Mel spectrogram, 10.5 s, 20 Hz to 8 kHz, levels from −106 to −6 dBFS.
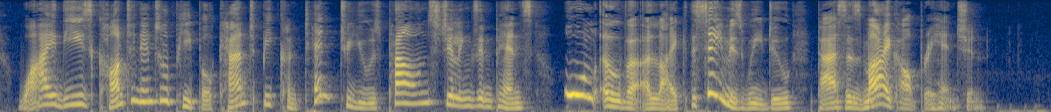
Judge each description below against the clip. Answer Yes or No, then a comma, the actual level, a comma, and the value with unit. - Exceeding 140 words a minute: No, slow, 135 wpm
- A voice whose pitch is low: No, high, 190 Hz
